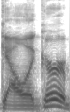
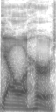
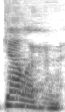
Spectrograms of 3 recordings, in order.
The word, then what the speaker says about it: Gallagher: validate that with anyone else I've always said gager but you're saying galaher so it's galaher is that the correct pronunciation yeah and it's and and our founder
